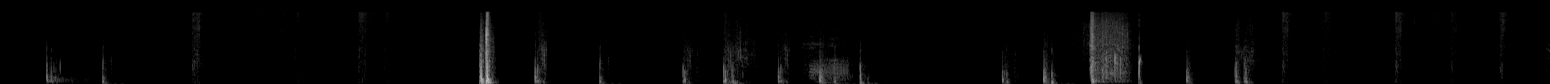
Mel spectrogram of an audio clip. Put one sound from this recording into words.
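Short crunching thuds sound as blocks are dug and broken in a game.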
